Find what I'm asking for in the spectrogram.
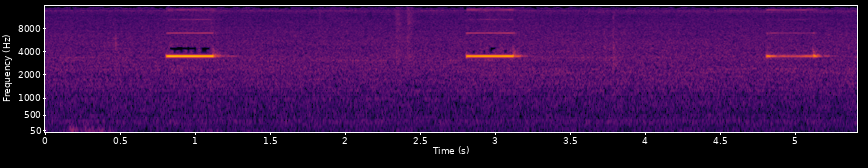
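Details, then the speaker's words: HP T1500 G3 UPS on a 36 V sealed lead-acid pack, about 400–460 W load: single high beeps roughly every two seconds over faint room hum; unsilenceable alarm, owner suspects battery below operating voltage. "I can't silence that alarm. It must be, as soon as the battery light's flash, it must be below its operating voltage."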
